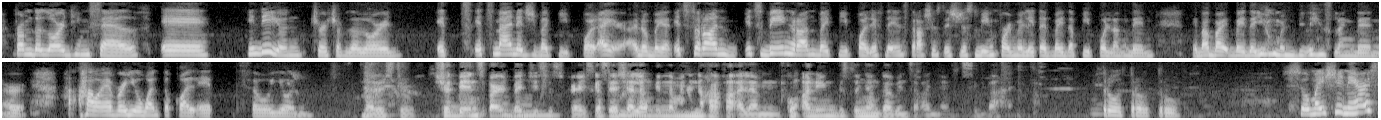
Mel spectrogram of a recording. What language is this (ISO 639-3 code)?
fil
